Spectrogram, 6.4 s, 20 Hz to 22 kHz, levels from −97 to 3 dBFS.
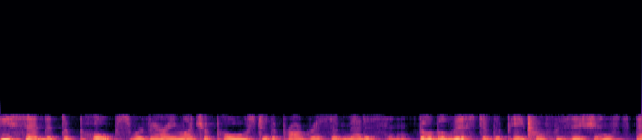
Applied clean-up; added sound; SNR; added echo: none; Snare drum; 17 dB; reverberation time 0.2 s.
